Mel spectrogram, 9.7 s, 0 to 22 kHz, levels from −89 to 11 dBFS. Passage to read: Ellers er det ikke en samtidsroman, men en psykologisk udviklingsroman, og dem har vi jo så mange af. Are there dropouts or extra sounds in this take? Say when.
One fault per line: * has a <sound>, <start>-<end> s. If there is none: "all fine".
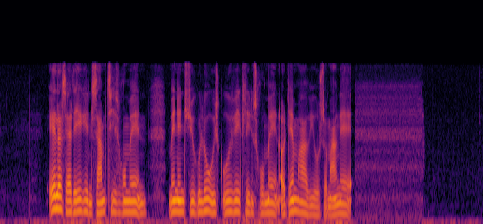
all fine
